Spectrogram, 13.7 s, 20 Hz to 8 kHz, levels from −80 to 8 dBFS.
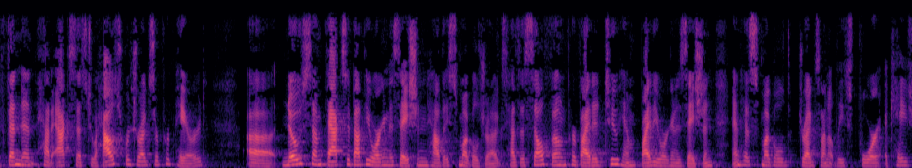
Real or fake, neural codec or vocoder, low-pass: real; none; 7.2 kHz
